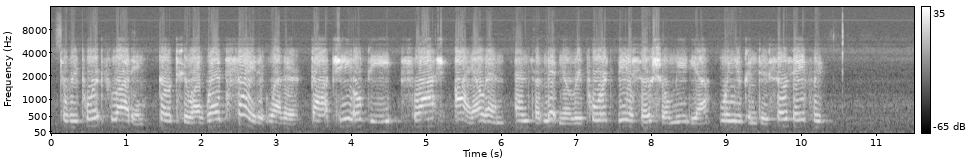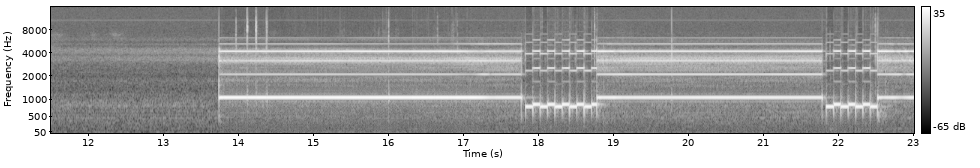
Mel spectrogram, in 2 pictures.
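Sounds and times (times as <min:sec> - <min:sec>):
high alarm tone: 0:13.8 - 0:23.0.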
